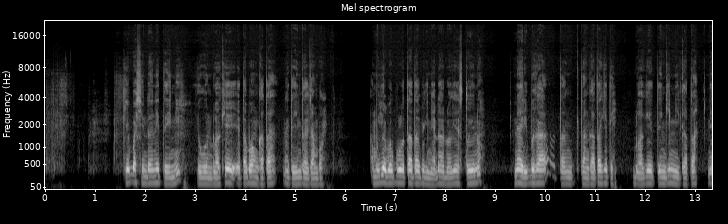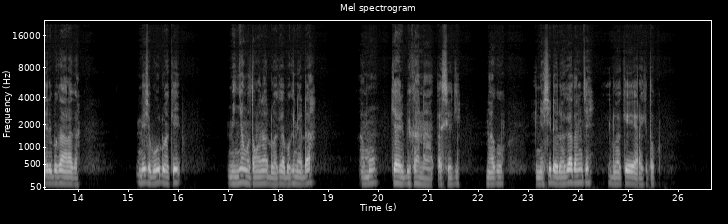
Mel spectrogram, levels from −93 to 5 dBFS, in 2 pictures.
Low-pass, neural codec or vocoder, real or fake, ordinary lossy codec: none; none; real; none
